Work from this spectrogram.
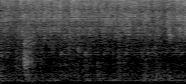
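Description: A kitchen tap runs into a sink during a home deep-cleaning session, a steady close hiss and splash of flowing water with a brief louder gush near the start, no talk.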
